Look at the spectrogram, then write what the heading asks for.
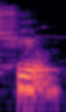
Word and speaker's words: fille: Girl is fille. Wait, fille. Fille. Fille. Because you don't say the L, just fille.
